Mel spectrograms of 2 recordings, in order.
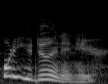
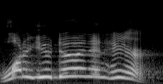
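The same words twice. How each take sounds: First: It is said at a normal, quieter volume. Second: It is said with a raised, loud voice.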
